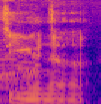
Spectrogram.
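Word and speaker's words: Yoona: It's spelled Y O O N A but pronounced Duna.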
